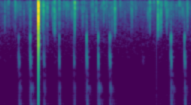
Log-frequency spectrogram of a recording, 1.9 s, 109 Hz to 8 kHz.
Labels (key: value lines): label: biophony, knock
recorder: SoundTrap 300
